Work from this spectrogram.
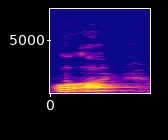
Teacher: कंठोष्ठ यानी जिन स्वरों का उच्चारण हम कंठ से भी करें और ओष्ठ से भी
